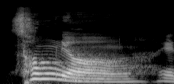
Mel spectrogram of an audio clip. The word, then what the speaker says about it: 성령: 영인데 이제 그 발음 때문에 령으로 된 거잖아요. 성령, 리을로 된 거예요. 원래 영인데 성령 하는데 이제 이음이 2개 붙어 있으니까 령으로 된 겁니다.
